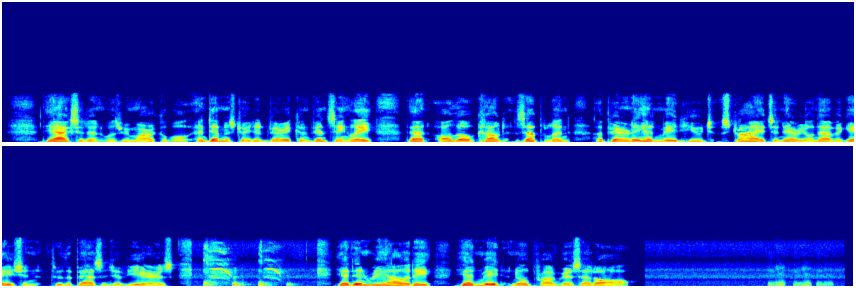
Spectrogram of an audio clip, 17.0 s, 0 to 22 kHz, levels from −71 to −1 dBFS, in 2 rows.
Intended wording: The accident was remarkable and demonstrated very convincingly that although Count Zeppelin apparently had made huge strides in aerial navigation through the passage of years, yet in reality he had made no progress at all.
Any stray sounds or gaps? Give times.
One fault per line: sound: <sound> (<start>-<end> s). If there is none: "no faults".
sound: cough (10.5-11.6 s)
sound: laugh (16.2-16.8 s)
